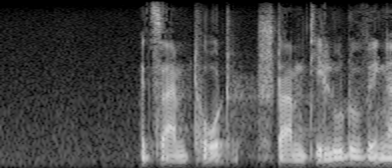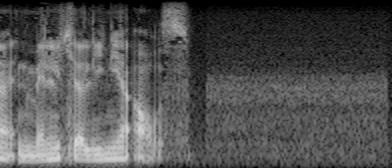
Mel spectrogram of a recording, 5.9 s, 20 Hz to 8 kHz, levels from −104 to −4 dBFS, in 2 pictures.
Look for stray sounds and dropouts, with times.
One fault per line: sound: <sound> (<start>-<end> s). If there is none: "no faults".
no faults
